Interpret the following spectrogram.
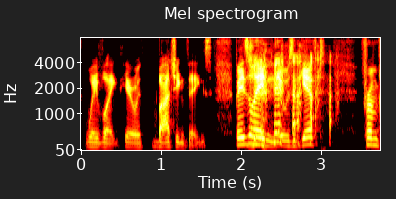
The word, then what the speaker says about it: Basil Hayden: not a real thing basil hayden bourbon right yeah i said it right for some reason i would say hazel baiden and that's not correct so we really are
